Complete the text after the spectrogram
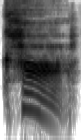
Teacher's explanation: We don't pronounce the R at the end of that word because we just don't.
